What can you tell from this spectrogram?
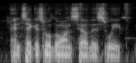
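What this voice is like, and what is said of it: Smooth radio announcer voice. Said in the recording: “I'm using this voice all day. ... My radio voice.”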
